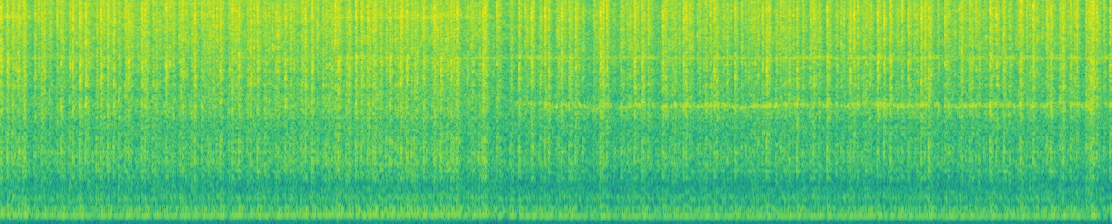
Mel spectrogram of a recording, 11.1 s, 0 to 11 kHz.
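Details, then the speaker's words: GTO V8 being tuned: a deep, loping rumble sitting low and lumpy that smooths slightly as the throttle blade is opened for more air. Idle is set too low and needs raising. "all right so now i'm actually getting that rpm to go up a little bit more on the idle speed we definitely need to add some more to it"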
